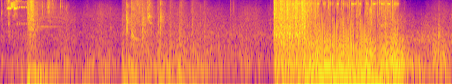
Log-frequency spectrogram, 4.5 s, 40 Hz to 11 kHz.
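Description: An M249 machine gun and a sniper rifle fire at close range, heavy booming shots followed by a loud, sustained burst of automatic fire lasting over a second.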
